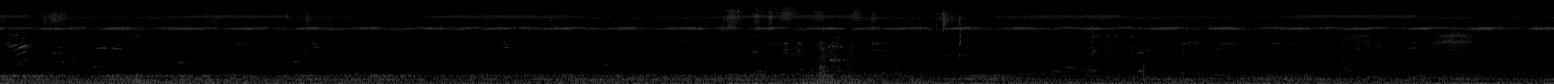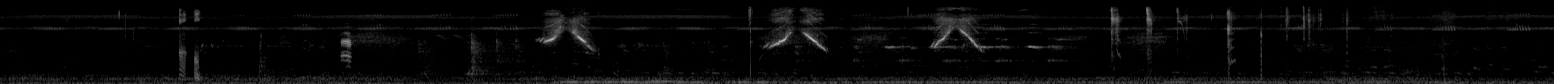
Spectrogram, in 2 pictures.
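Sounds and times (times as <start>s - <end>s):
sharp bird calls: 18.9s - 19.6s, 20.9s - 21.6s, 23.0s - 28.8s
high insect buzz: 20.8s - 31.0s.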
